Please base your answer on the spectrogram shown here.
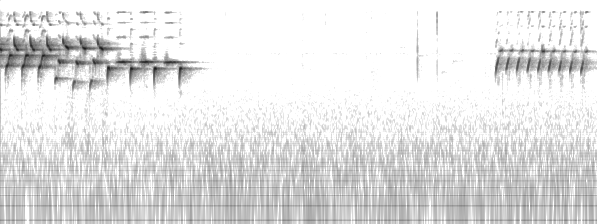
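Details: Hybrid goldfinch mule sings a rapid run of high twittered notes that drop into downward-slurred chirps, then falls silent for three seconds before a fresh burst of fast, even trills.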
